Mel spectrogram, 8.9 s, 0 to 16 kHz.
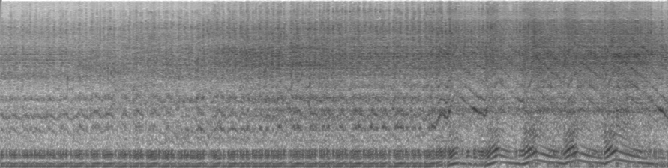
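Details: Honda CBR400RR (NC29) after swapping in a CBR600F fuel pump to cure pump noise: smooth idle, then quick clean throttle blips rising and falling evenly, no pump whine; fixed, healthy.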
